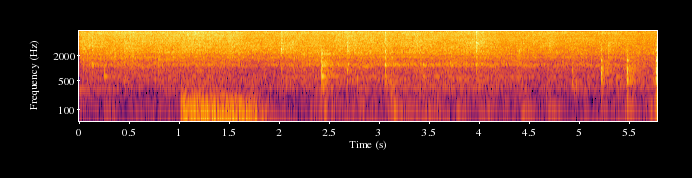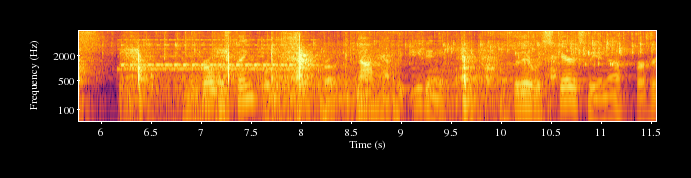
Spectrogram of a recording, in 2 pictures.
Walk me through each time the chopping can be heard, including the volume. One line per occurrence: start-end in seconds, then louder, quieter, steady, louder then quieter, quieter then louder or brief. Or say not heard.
5.2-10.7 quieter then louder.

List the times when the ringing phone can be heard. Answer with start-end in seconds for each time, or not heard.
1.0-1.9, 6.2-8.2.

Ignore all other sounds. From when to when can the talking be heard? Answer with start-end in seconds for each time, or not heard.
6.8-11.5.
